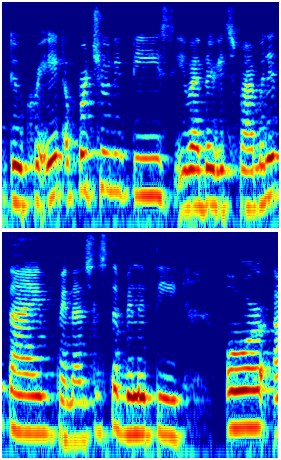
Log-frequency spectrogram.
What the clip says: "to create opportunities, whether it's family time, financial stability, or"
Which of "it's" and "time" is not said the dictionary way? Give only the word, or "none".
none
